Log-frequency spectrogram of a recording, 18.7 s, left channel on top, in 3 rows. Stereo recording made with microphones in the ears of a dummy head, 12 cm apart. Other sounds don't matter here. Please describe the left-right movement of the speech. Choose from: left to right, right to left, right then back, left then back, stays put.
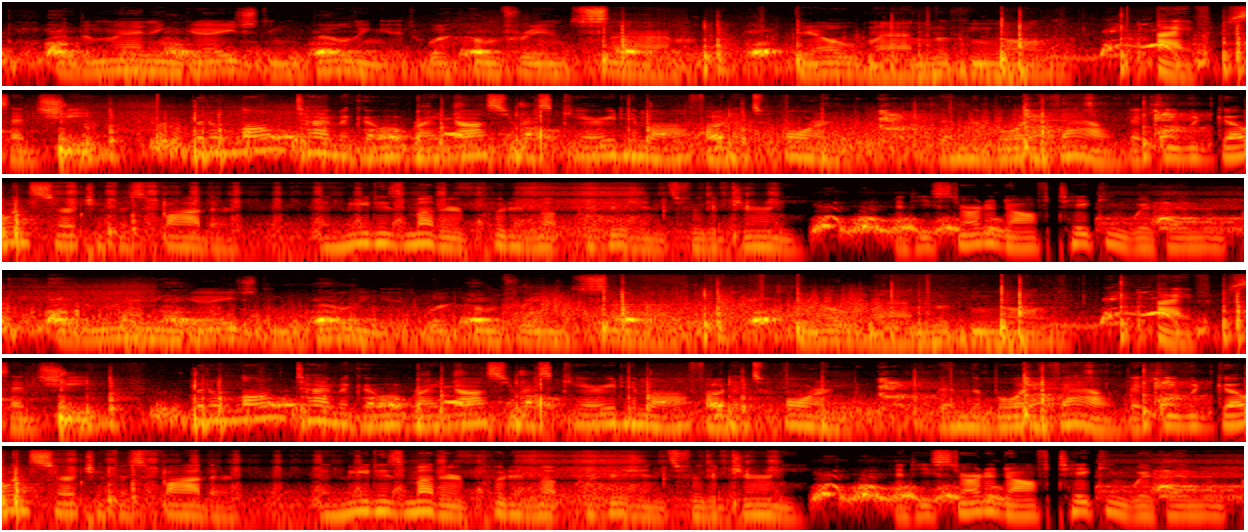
left to right.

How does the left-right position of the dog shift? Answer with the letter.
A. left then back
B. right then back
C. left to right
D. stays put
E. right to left
A.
